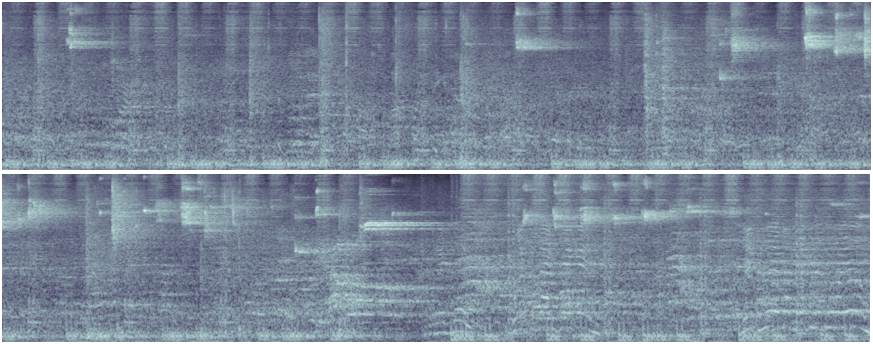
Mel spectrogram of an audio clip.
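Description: Basketball bouncing on a hardwood gym floor during live play, with sharp bounces every second or so, over background music with a steady low beat.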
